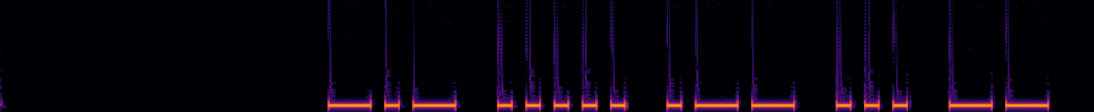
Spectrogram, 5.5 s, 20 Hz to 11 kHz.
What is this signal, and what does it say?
Morse code, heard as a keyed tone, about 20 wpm, 700 Hz. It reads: K5WSM
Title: Speed Racing - USA 1x3 Call Signs 17wpm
